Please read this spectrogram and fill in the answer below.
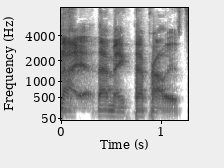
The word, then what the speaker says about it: Saniyya: Sania Sidney. – I think it's Sanaya. I actually have Sanaya. That sounds more right.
